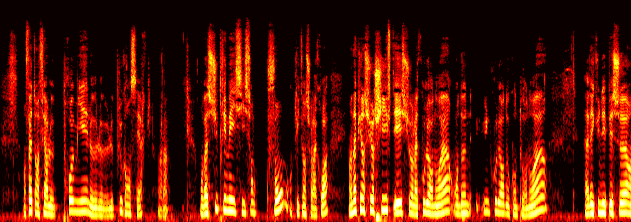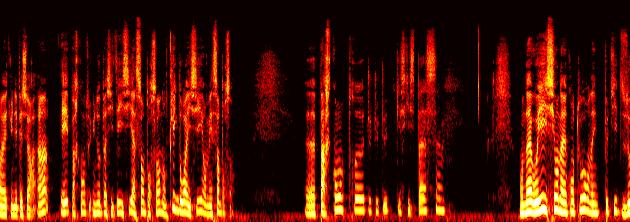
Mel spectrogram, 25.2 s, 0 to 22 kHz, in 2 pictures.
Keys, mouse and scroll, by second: 5.4 click, 8.4 shift+click, 11.8 right click, 12.9 click, 16.0 right click, 16.8 click.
